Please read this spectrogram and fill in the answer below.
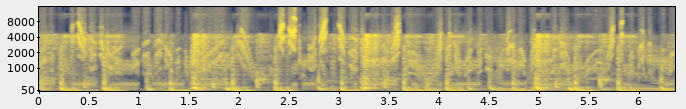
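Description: Hip-hop DJ turntable scratching over a looping beat with a steady kick and bass, the scratches sliding up and down in quick strokes.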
